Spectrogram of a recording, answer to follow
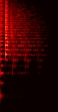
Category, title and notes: Sound effects > Electronic / Design
ANALOG BRIGHT GLOSSY DING
BEEP, BOOP, CHIPPY, CIRCUIT, DING, ELECTRONIC, HARSH, INNOVATIVE, OBSCURE, UNIQUE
